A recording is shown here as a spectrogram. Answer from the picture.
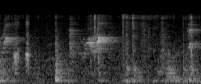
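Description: Small pet birds (cockatiel and budgie) moving about on a deer antler: a sharp click at the start, light clicks and scratches, and a short high chirp about halfway through.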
